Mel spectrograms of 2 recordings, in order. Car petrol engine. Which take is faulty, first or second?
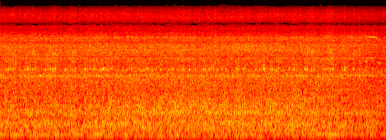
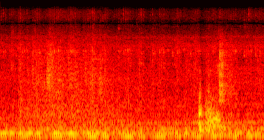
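first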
